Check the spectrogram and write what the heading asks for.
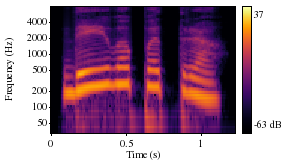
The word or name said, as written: ದೇವಪತ್ರ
